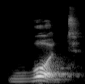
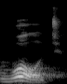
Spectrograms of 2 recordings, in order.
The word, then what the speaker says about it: would: simply drop it so here are the silent consonants such as wood not wooled or could not cold or the other word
